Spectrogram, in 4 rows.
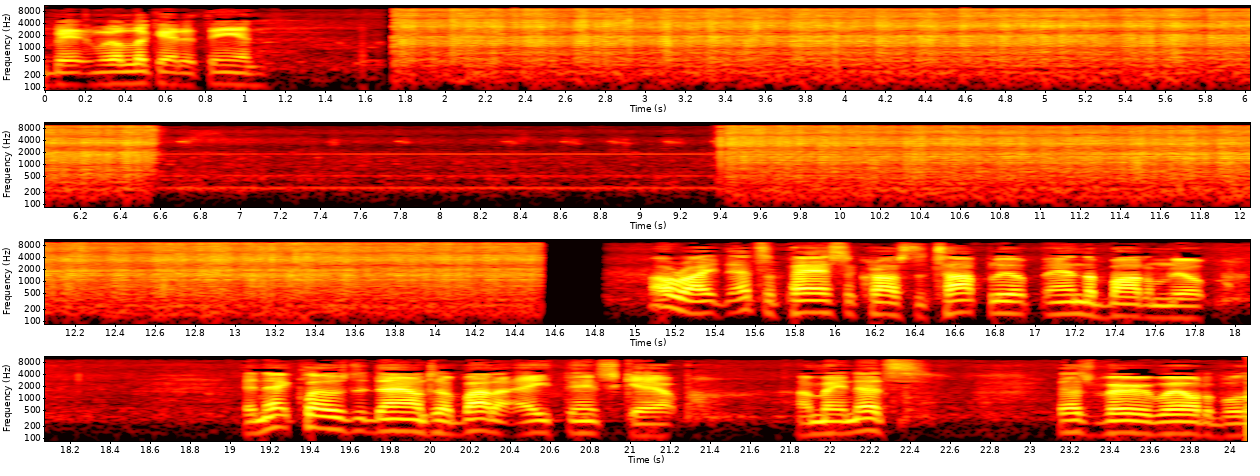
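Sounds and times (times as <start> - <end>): welding arc sizzling: 1.8 - 6.6, 9.4 - 14.6.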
